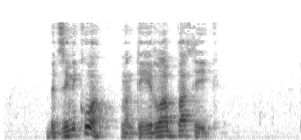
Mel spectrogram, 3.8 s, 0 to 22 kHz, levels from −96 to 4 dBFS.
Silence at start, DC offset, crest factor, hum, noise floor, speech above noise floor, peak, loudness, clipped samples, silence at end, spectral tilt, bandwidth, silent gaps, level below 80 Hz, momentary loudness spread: 0.6 s; under 0.1%; 20 dB; none; -78 dBFS; 54 dB; -8 dBFS; -25 LUFS; under 0.1%; 1.2 s; -6.5 dB/octave; 11.5 kHz; none; -64 dBFS; 15 LU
